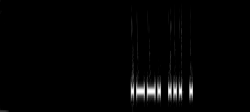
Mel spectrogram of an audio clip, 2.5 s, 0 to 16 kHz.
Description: Morse code, heard as a keyed tone, about 46 wpm, 700 Hz. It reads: PSE
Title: Top 180 QSO Elements 45wpm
